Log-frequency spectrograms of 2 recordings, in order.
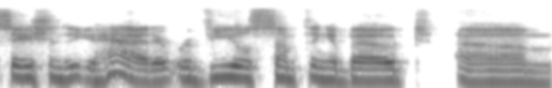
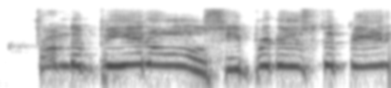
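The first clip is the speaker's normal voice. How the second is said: put-on fed-up yelling, pitched way up; 5 dB louder than usual. Retelling a phone call where the caller yelled at him; retelling a yell. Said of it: "He's yelling at me".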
